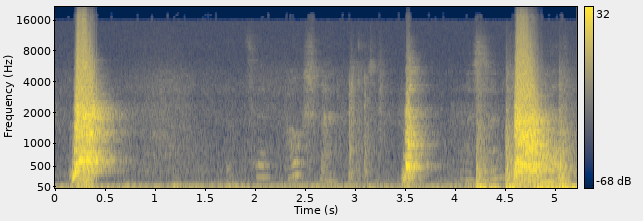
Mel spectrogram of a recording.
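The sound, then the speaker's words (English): Dogs bark loudly in a few sharp bursts, one at the start and a strong cluster near the end, with quieter yips and a voice murmuring in between. The household dogs are barking at a visitor arriving at the front door on a Sunday. “Yeah, and our dogs are the welcoming committee.”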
